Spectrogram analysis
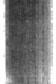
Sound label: nature ice thin crispy movement crush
